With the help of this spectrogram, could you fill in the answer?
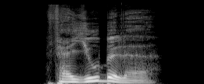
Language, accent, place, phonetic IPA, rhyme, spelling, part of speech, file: German, Germany, Berlin, [fɛɐ̯ˈjuːbələ], -uːbələ, verjubele, verb, De-verjubele.ogg
- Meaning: inflection of verjubeln: 1. first-person singular present 2. first-person plural subjunctive I 3. third-person singular subjunctive I 4. singular imperative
